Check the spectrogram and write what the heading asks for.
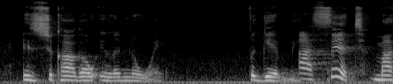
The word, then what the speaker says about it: Illinois: and said No Name the S is silent so I apologize to the People by saying Chicago Illinois in Chicago Illinois forgive me I sent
